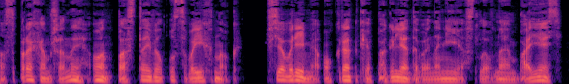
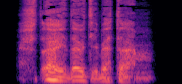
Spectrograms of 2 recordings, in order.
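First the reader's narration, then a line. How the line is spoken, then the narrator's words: Hoarse voice from behind. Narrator (Russian): хрипло донеслось из-за спины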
